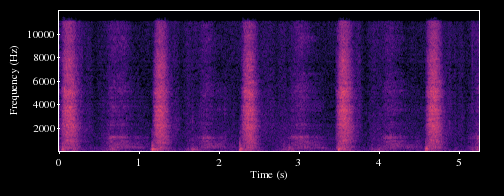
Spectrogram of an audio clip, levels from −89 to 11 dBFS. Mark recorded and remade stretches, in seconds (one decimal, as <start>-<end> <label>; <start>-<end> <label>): 0.0-1.6 remade; 1.6-3.4 recorded; 3.4-4.0 remade; 4.0-4.5 recorded; 4.5-5.3 remade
